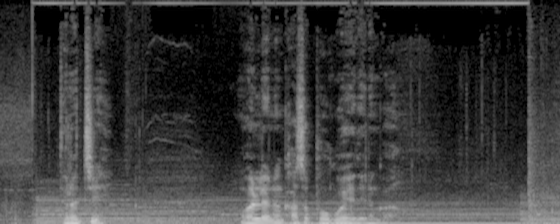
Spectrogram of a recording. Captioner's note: speaking in Korean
